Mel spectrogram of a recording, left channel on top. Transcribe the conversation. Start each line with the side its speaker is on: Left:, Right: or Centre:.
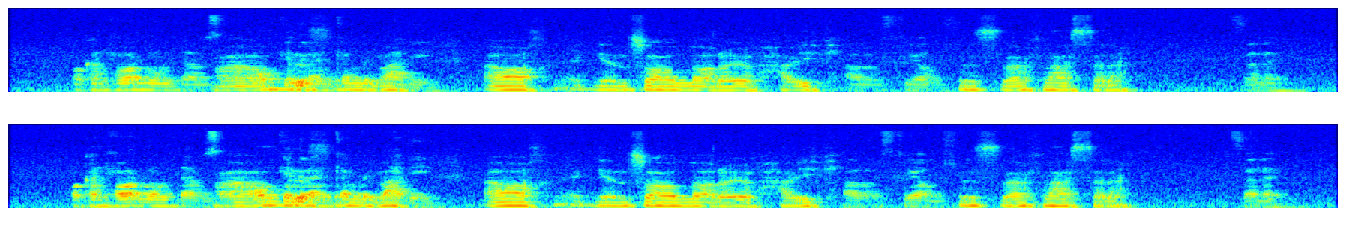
Right: وكان حوار ممتع بصراحه
Centre: اه
Right: ممكن
Centre: تسلم
Right: نبقى نكمل
Centre: والله.
Right: بعدين
Centre: اه ان شاء الله قريب حبيبي
Right: خلاص يلا
Centre: بس مع السلامة
Right: سلام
